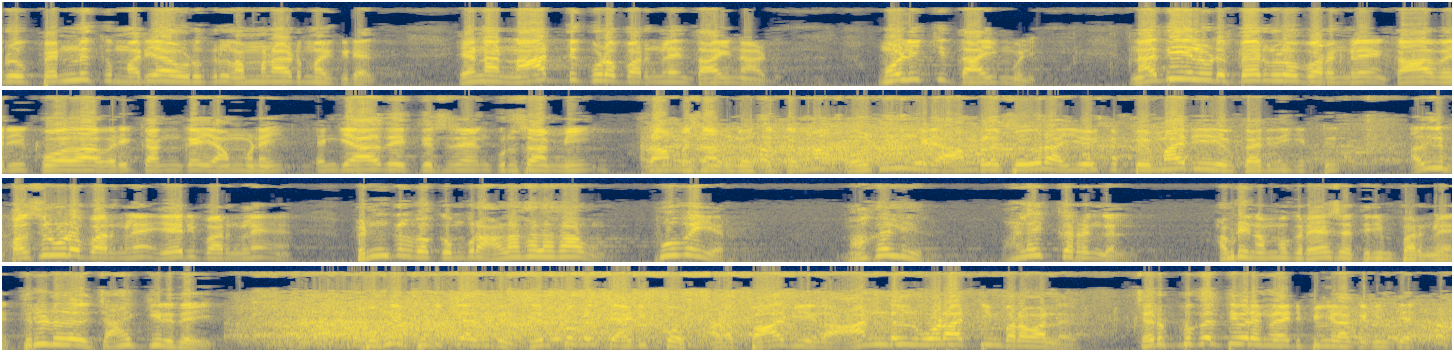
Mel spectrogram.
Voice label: Tamil Comedy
